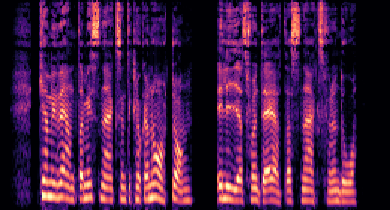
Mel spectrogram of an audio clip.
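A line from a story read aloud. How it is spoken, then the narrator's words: Woman calling out, slightly hysterical. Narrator (Swedish): En kvinna med lätt hysterisk blick ... ropade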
